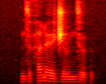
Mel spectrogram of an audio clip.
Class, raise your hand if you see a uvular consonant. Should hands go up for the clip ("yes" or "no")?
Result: no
